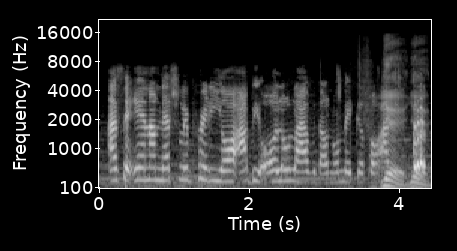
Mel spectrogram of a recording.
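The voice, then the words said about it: Southern country accent. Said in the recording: “y'all like that country accent”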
